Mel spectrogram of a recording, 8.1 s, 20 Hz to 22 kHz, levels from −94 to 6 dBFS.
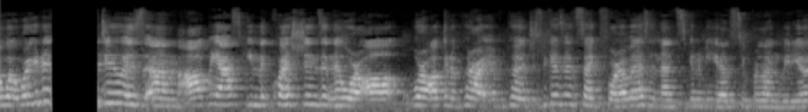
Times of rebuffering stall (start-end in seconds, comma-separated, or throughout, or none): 0.51-0.98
